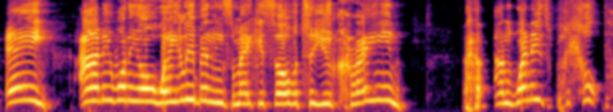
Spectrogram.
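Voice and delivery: high, loud put-on voice calling out; acted jokey questioner. Man teasing the council on Twitter, acted jokey voice. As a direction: pitch it way up, hammed-up and cheeky. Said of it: "I've gone to some crazy accent".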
